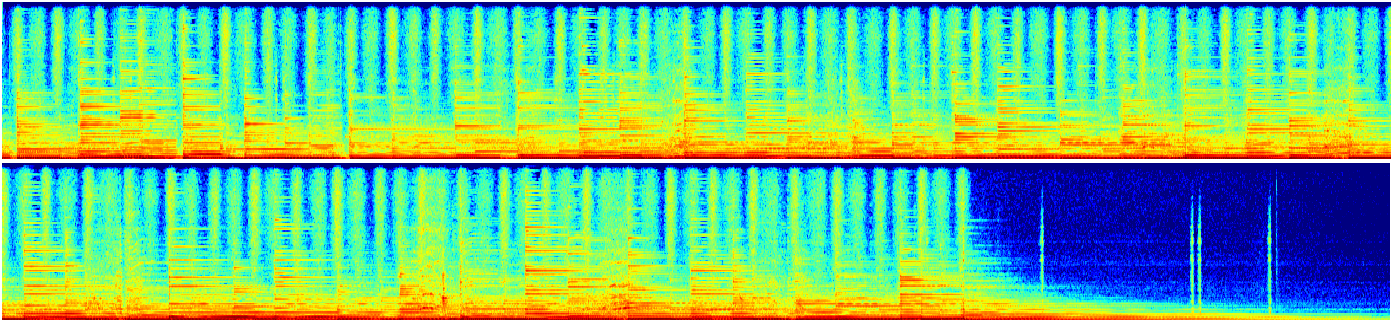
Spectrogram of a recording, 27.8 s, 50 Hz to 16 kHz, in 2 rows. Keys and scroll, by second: 0.8 ctrl+a, 2.2 ctrl+h, 5.3 Escape, 23.8 Escape, 24.8 Delete, 27.2 Delete.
